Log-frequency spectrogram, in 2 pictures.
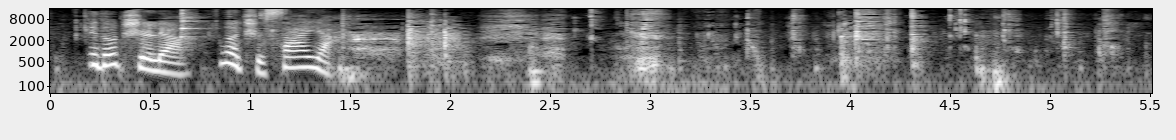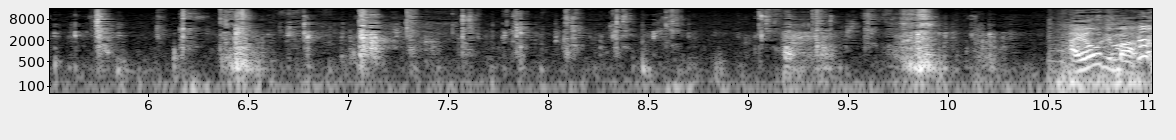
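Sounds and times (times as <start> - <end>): wet chewing and smacking: 2.4 - 10.5.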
